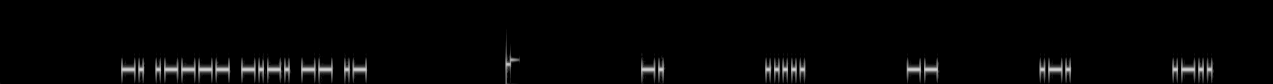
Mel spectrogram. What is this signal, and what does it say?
Morse code, heard as a keyed tone, about 28 wpm, spaced as for 12 wpm, 700 Hz. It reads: N1CMA N5MRL
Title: USA Call Signs - 5 Characters - 8x Character Spacing - 28wpm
